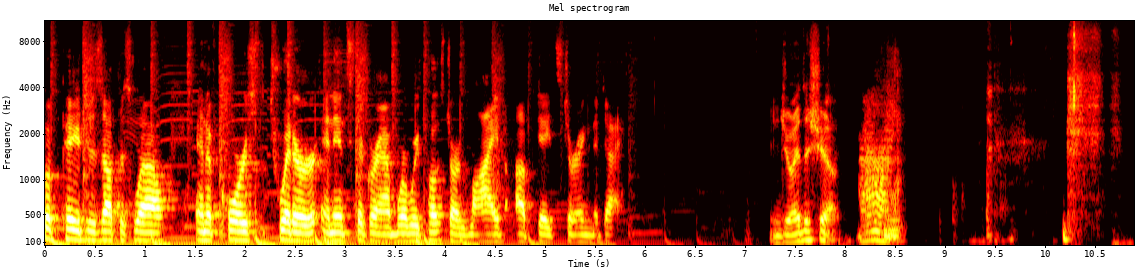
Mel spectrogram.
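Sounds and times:
speech: 0.0 - 5.9, 7.2 - 8.7, 10.2 - 10.4
buzzy fart with a low rumbling burst: 8.1 - 8.7.

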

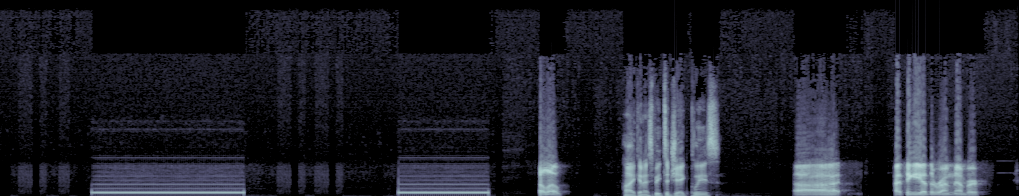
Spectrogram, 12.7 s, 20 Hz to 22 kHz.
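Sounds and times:
telephone dial tone: 1.2 - 3.1, 5.0 - 6.2
speech: 6.8 - 7.1, 7.8 - 9.1, 9.9 - 10.6, 11.2 - 12.4.

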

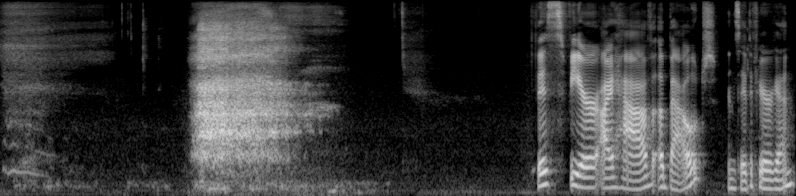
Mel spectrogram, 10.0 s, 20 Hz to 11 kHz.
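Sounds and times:
deep breath taken during a tapping exercise: 2.4 - 4.3
speech: 6.8 - 9.9.

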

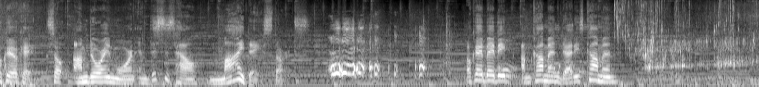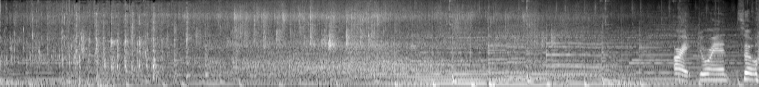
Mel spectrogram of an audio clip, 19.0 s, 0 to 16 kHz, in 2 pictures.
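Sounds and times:
speech: 0.0 - 4.7, 5.8 - 7.8, 17.9 - 18.9
water running from a tap in a house: 7.4 - 18.9.

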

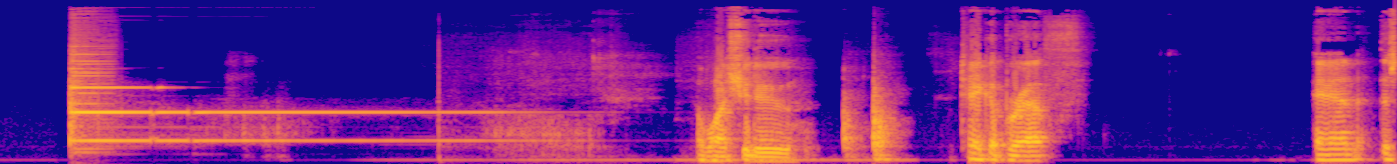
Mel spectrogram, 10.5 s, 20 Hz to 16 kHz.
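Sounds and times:
meditation bell struck and ringing: 0.6 - 4.4
speech: 5.2 - 6.1, 7.3 - 8.1, 9.9 - 10.4.

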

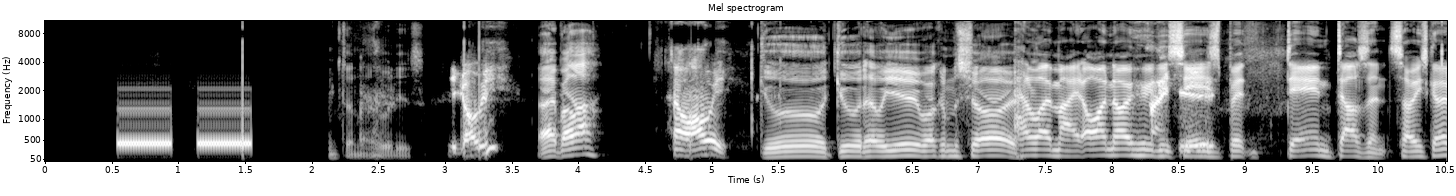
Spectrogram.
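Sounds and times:
telephone ringing for incoming call: 0.6 - 1.6
speech: 2.2 - 10.5.

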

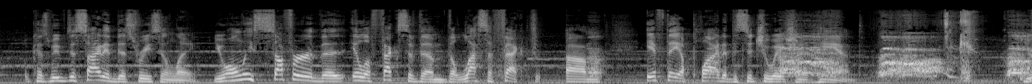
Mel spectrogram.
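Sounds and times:
speech: 0.2 - 8.7
dog barking: 5.9 - 6.1, 7.8 - 10.3.

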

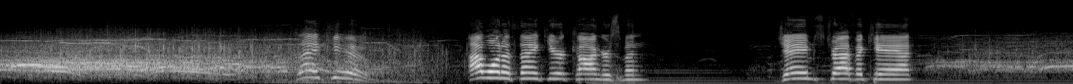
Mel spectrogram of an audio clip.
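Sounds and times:
crowd at a US presidential campaign rally cheering and applauding: 0.0 - 4.7, 9.2 - 10.7
speech: 3.0 - 3.8, 4.7 - 6.5, 7.8 - 9.2.

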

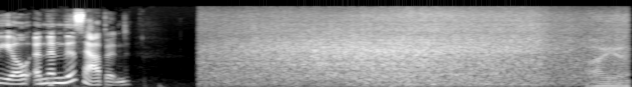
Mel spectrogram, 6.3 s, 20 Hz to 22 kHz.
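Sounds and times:
speech: 0.0 - 1.4, 6.0 - 6.3
ocean waves surf: 2.0 - 6.3.

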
